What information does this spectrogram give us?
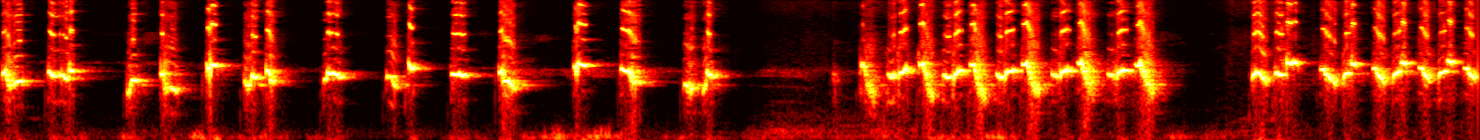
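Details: Fighting song of a male sooty-headed bulbul in long rapid-fire style: spaced whistled notes give way to dense, fast bursts of rolling, bubbling whistles, broken by short pauses.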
